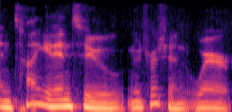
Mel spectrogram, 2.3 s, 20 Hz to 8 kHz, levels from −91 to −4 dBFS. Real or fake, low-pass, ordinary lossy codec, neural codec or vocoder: real; 7.2 kHz; Opus, 24 kbps; none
